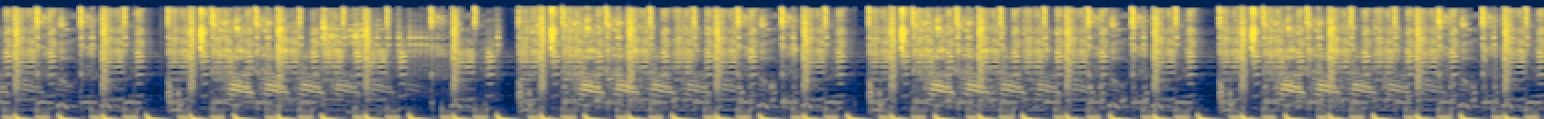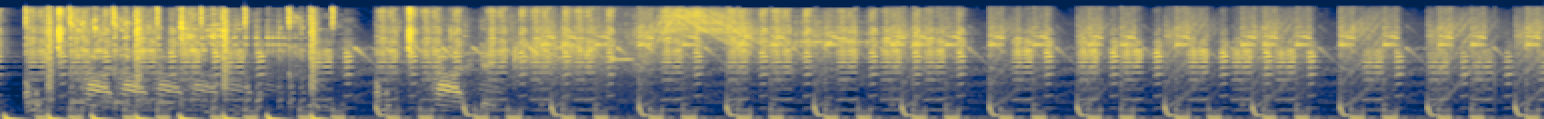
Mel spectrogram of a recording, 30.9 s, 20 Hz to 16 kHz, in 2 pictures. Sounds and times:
House music: 0:00.0 - 0:30.8.

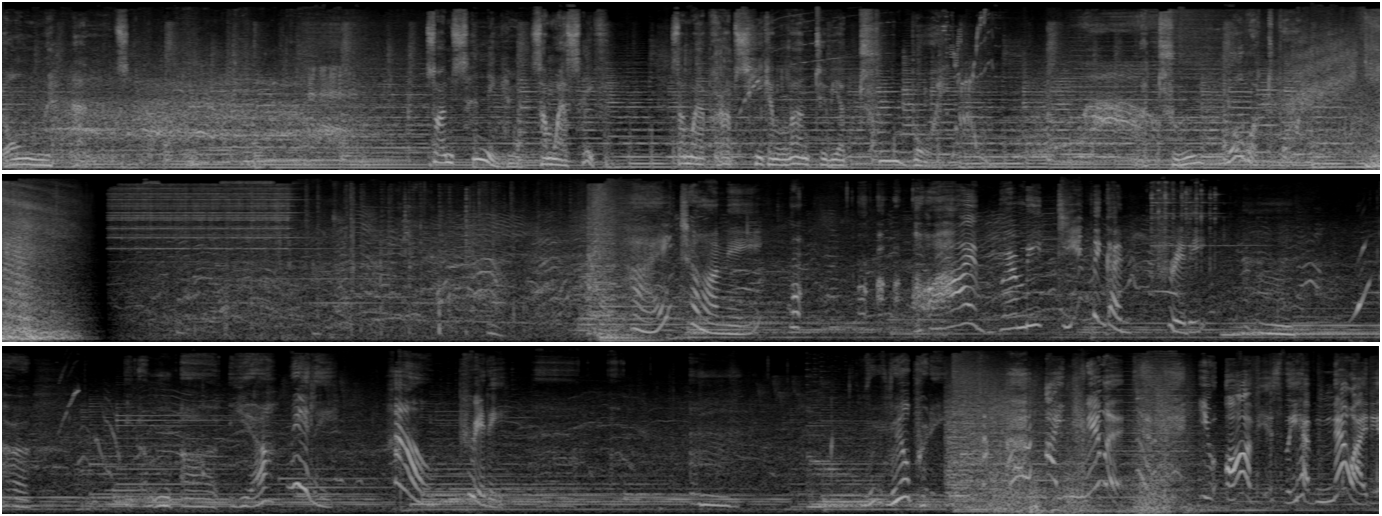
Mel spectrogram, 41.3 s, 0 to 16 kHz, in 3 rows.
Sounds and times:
Music: 0:00.0 - 0:16.7, 0:19.4 - 0:41.3.

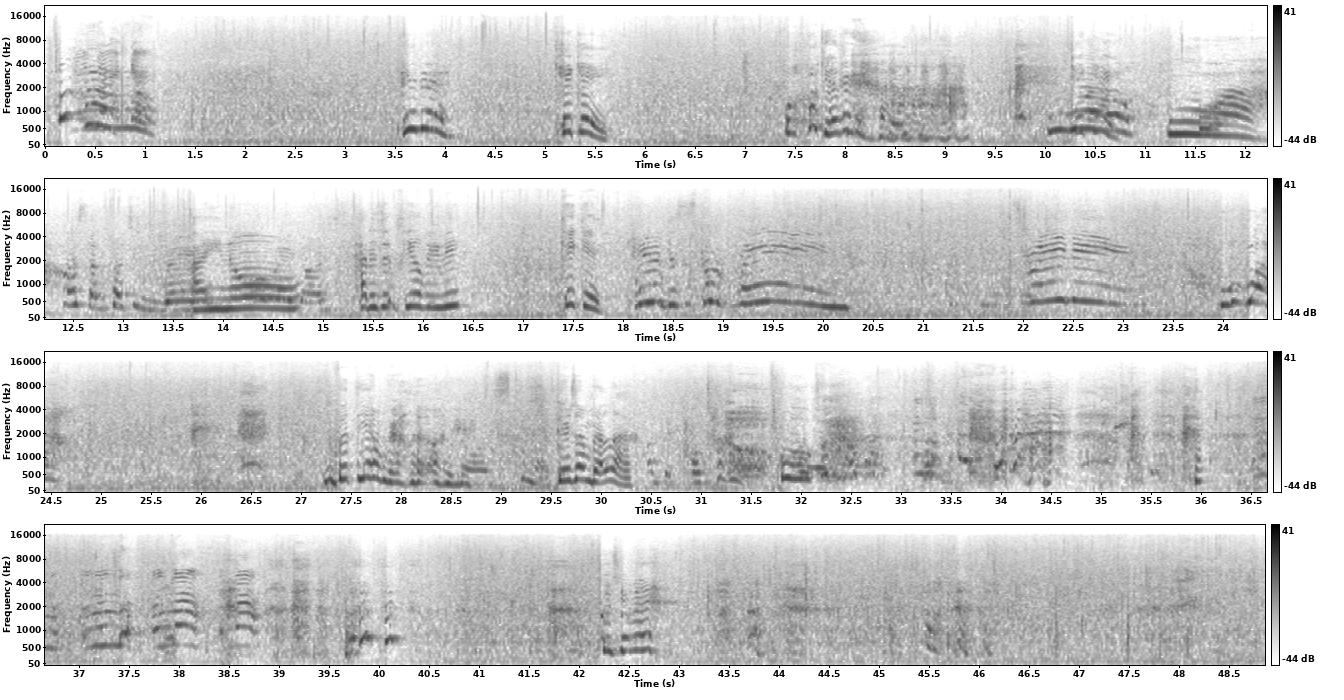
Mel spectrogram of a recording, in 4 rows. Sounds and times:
Child speech, kid speaking: 0:00.4 - 0:01.1, 0:10.2 - 0:10.9, 0:36.5 - 0:38.2.

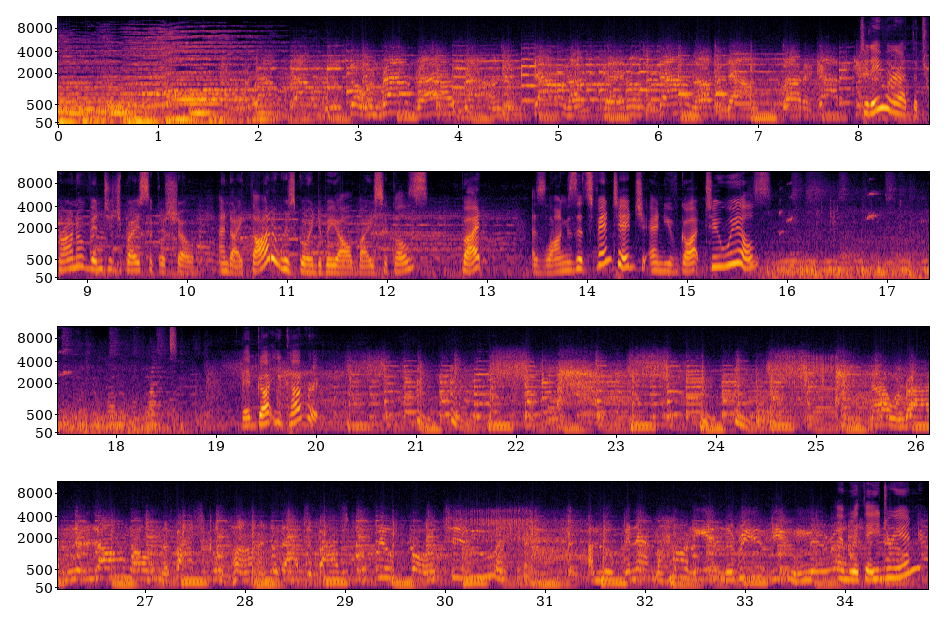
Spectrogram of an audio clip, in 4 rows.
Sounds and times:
Music: 0:00.0 - 0:13.4, 0:15.8 - 0:34.8
Speech: 0:08.0 - 0:15.8, 0:19.3 - 0:20.1, 0:33.9 - 0:34.8.

